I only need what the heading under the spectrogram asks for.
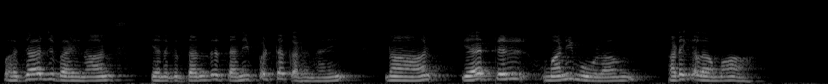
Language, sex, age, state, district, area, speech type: Tamil, female, 60+, Tamil Nadu, Namakkal, rural, read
